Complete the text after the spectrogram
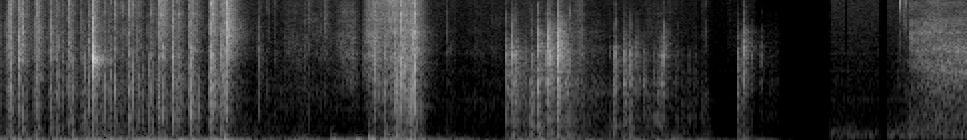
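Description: Tarot cards are shuffled in quick, crisp riffles: a dense run of rapid papery snaps, then several shorter bursts separated by pauses, ending with a soft rustle. No voices.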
